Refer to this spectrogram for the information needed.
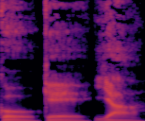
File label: "kokeya", concat syllables; Affixing experiment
